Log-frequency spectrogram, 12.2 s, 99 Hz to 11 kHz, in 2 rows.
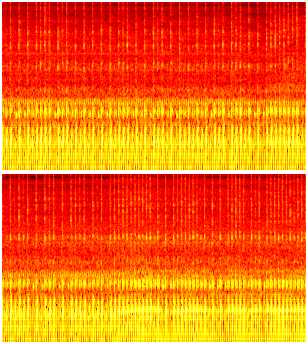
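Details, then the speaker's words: John Deere 400 tractor, Kohler K532 twin, parts tractor not run in about a decade, bad governor (points plunger didn't move), makeshift fuel supply, full choke: even rapid firing beat at steady speed, no misses or knocking, no smoke; runs properly. "okay it runs no uh no smoke"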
